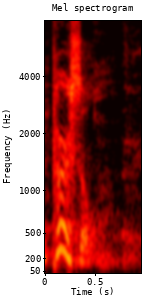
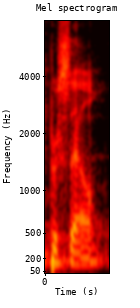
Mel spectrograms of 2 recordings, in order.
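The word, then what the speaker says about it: Purcell: a a a um European composer named Henry Pcel or those that don't know music and pronounce his name PCEL but it's actually pronounced Pcel and I'm sure I have some hands that that know Henry Pcel.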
